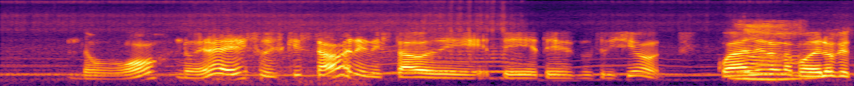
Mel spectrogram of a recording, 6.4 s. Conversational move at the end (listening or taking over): listening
